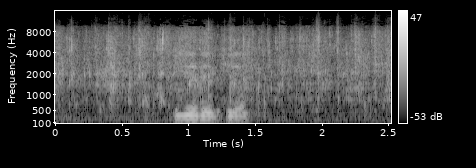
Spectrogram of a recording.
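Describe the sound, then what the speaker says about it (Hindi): Water poured into a pot of mutton to make gravy, a short splashing pour of about half a second, then a brief second splash, with a voice speaking over it. "इसमें जा रहा है पानी ग्रेवी के लिए"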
